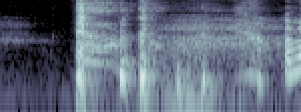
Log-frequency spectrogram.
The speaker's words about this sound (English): I'm already coughing because I'm remembering this story.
